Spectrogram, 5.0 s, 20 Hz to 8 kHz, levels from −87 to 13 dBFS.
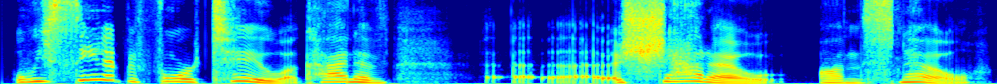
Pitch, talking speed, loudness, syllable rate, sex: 255 Hz, 145 wpm, -17 LUFS, 4.5 syllables/s, female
